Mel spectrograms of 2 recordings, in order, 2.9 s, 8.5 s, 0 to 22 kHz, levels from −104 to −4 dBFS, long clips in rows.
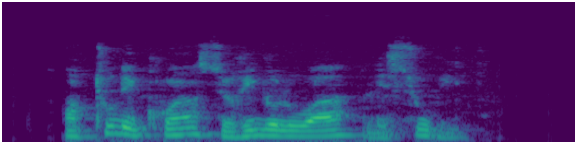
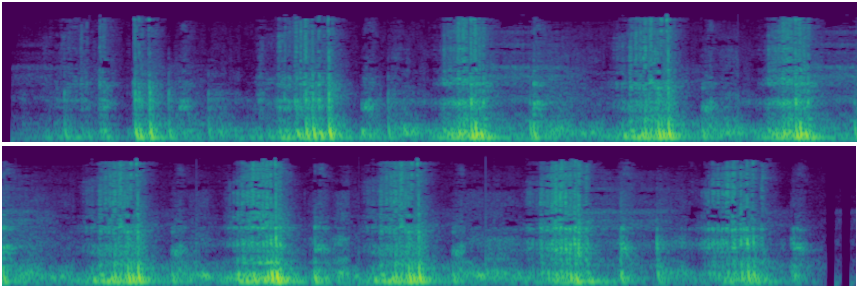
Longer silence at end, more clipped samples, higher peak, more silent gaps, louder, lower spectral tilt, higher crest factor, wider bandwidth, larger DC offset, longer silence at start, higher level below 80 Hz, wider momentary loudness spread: first, 0.55 s vs 0.25 s; neither; second, -30 dBFS vs -10 dBFS; neither; second, -46 LUFS vs -34 LUFS; about the same, -6.5 dB/octave vs -6 dB/octave; second, 16 dB vs 24 dB; second, 7.8 kHz vs 15.5 kHz; neither; about the same, 0.3 s vs 0.2 s; second, -78 dBFS vs -48 dBFS; about the same, 13 LU vs 14 LU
